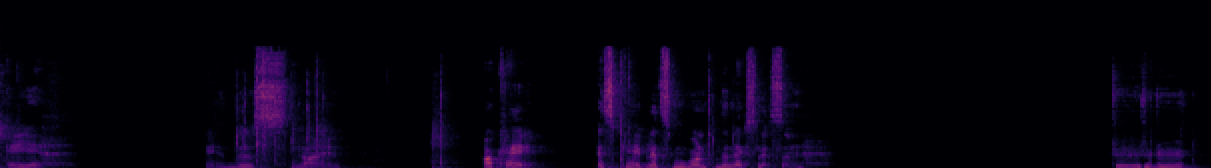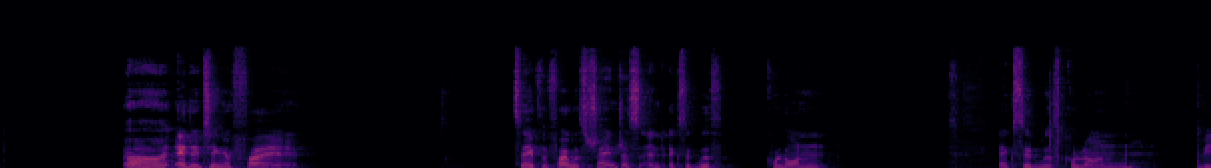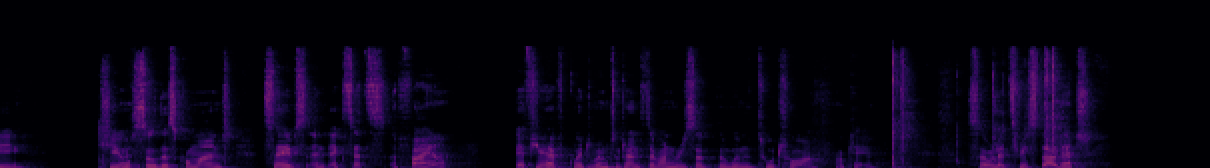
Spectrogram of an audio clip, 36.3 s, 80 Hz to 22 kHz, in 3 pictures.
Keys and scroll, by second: 1.8-3.7 typing, 5.6 Escape, 7.1-8.0 j, 8.7 j, 9.8-11.0 j, 11.1 j, 11.5 j, 11.9 j, 21.9 typing, 23.4 typing, 24.5 typing, 32.5 Return, 33.5 Up, 34.0 Return, 35.8-36.3 typing.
